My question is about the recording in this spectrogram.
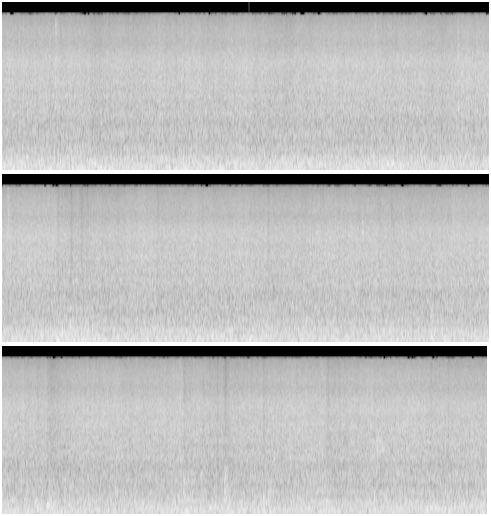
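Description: Steady, loud rushing noise of a Metro-North electric commuter train running at speed, heard from on board.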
